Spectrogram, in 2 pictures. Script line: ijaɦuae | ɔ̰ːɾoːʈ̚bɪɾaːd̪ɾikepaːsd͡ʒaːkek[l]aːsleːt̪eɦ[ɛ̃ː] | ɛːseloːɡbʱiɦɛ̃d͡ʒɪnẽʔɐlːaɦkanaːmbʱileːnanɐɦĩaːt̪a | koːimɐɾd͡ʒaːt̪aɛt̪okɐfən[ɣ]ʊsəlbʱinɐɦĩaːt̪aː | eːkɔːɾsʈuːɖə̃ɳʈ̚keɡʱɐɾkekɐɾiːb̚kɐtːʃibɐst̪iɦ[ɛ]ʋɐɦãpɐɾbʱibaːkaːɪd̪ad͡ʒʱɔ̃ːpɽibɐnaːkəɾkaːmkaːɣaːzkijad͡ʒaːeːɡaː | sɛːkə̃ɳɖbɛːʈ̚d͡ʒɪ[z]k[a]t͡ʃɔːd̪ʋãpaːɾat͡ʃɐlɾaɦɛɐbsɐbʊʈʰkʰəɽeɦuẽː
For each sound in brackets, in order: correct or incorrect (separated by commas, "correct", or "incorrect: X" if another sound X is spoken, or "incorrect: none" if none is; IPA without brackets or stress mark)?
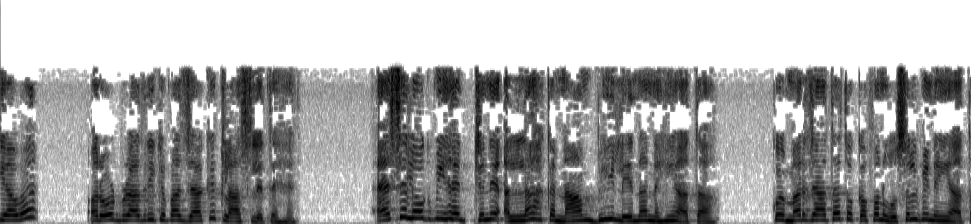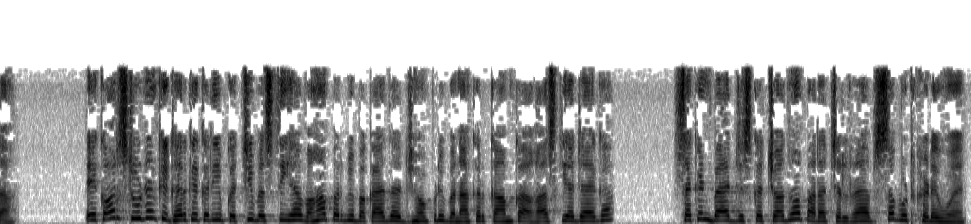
correct, correct, correct, correct, incorrect: s, correct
